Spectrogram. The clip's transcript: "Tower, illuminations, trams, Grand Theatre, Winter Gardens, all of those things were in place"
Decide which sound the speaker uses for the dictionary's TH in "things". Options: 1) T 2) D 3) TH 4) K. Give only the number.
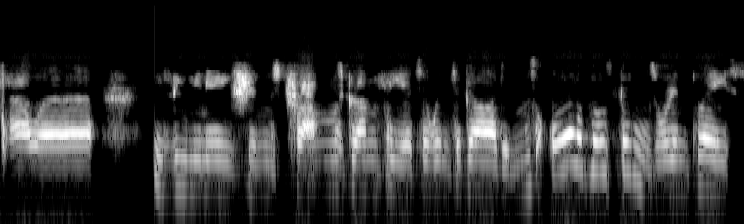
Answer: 3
